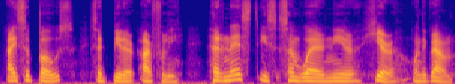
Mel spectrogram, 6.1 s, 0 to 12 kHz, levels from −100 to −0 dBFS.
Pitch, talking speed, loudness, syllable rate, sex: 145 Hz, 140 wpm, -21 LUFS, 4.7 syllables/s, male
